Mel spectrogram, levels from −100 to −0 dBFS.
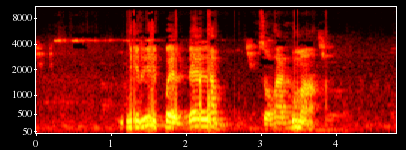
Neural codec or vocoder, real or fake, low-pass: none; real; 9.9 kHz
